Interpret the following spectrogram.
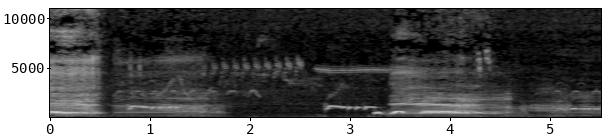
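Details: Farm cattle walking and feeding on grass in an open field; a drawn-out, harmonic moo opens, a second lowing rises later, with brief cooing bird notes and a faint high tone in between.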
